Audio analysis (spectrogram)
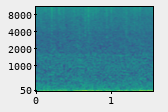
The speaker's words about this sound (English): This rain is crazy. For real.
